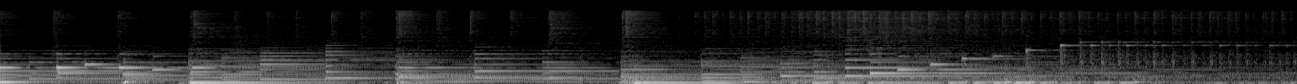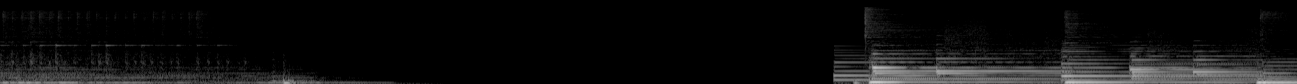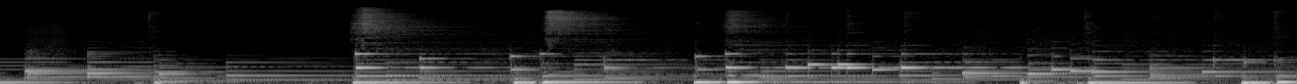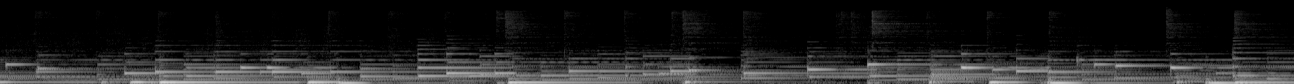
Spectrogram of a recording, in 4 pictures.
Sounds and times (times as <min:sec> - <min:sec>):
Music: 0:00.0 - 0:17.2, 0:21.3 - 0:51.8.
